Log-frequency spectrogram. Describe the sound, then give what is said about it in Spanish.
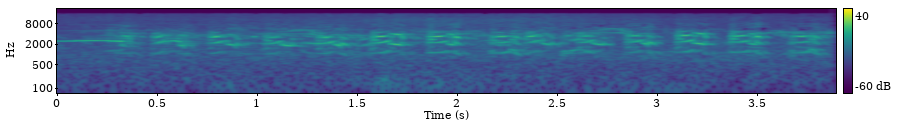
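A yellow-legged gull colony calling, with many overlapping squealing cries repeating in quick, uneven bursts, fairly loud and continuous throughout, without any talking. “En las CIES habita la mayor colonia de gaviotas patiamarillas de toda Europa.”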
